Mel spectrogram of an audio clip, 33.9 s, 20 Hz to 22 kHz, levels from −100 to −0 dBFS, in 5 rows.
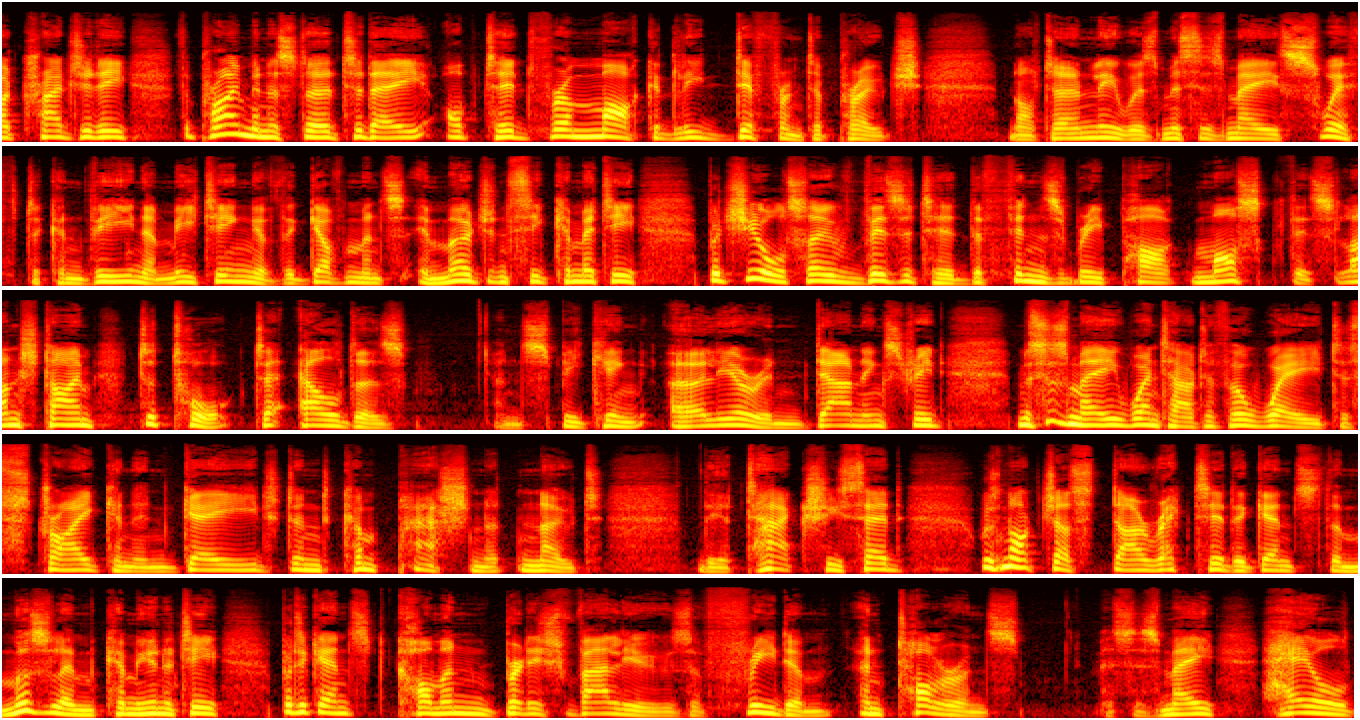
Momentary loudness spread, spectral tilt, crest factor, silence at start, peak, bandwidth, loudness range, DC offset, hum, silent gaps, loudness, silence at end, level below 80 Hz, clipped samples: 7 LU; -4.5 dB/octave; 22 dB; 0 s; -4 dBFS; 16 kHz; 3 LU; under 0.1%; none; none; -26 LUFS; 0 s; -70 dBFS; under 0.1%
